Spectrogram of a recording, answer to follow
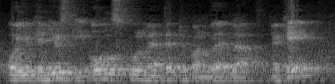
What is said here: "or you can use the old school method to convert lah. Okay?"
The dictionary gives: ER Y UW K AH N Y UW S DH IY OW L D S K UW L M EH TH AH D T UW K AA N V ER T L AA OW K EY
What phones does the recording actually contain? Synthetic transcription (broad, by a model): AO Y UW K AH N Y UW S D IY OW L D S K UW L M EH T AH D T UW K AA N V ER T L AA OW K EY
